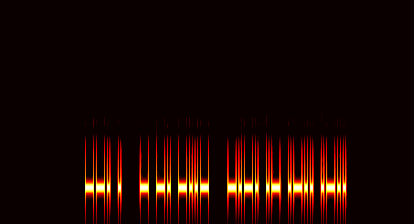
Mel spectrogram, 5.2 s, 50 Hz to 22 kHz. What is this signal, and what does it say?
Morse code, heard as a keyed tone, about 34 wpm, 700 Hz. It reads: GE TNX CALL
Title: Common QSO Phrases 35wpm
